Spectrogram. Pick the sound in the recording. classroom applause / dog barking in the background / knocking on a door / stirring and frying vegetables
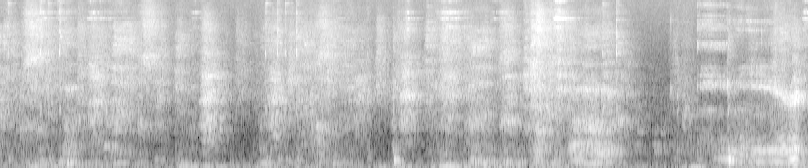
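dog barking in the background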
